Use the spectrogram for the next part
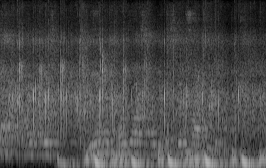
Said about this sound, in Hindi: जोरदार ताली बजाइए जिन्होंने नोनी वीडियो को बनाया।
